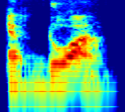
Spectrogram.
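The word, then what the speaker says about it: Erdoğan: Jadi bukan Erdogan gitu, bukan Erdogan. Ya, kalau orang Arab itu mereka nyebut Erdogan itu Erdogan gitu kan. Jadi karena mereka ada huruf ghain gitu. Tapi sebenarnya cara membacanya itu bukan Erdogan, tapi Erdogan. Erdogan. Jadi G-nya hampir tidak tersebut gitu.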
